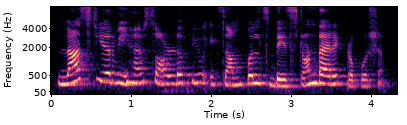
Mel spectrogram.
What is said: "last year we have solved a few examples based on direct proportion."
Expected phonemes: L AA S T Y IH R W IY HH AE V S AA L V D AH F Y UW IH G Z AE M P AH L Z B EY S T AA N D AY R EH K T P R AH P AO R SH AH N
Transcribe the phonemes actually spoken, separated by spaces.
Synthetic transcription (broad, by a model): L AA S T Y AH R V IY HH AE V S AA L D AH F Y UW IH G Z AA M P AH L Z B EY S T AA N D AY R EH K T P R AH P AO R SH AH N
